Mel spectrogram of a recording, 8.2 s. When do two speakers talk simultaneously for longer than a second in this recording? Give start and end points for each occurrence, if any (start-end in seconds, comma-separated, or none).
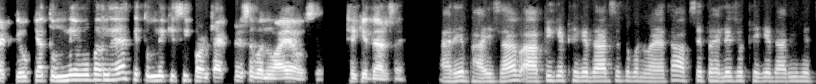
none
